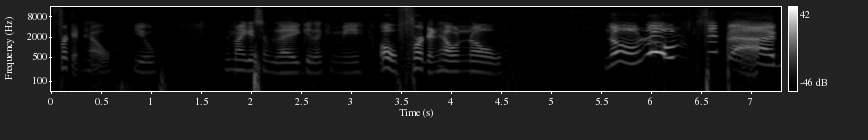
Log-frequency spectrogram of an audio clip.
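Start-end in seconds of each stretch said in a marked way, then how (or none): 5.5-7.3 high, loud pleading; frantic high protest; panicked shout. Real, not acted. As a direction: yell to keep the attacker back. Warding off a zombie attack.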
